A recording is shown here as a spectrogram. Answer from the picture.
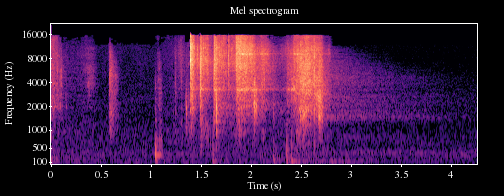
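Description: Handling of stacked heavy sacks: a knock about a second in, then a burst of harsh scraping and tearing noises that dies away before three seconds.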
